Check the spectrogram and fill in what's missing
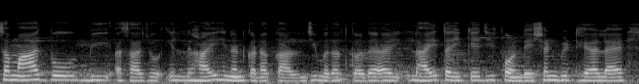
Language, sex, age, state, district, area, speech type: Sindhi, female, 45-60, Uttar Pradesh, Lucknow, urban, spontaneous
